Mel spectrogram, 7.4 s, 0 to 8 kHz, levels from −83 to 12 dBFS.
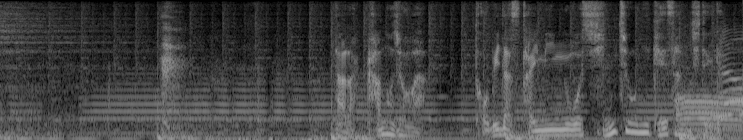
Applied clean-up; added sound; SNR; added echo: none; Brass instrument + Breathing; 12 dB; none.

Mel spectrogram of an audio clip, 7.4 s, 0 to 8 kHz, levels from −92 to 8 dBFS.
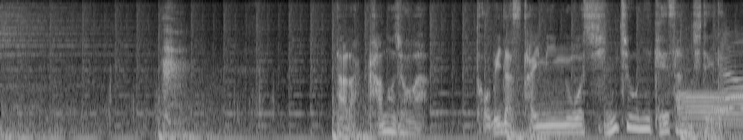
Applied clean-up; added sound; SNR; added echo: none; none; none; none.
